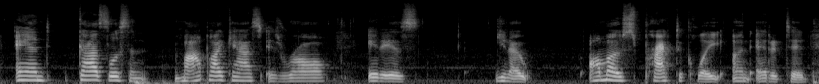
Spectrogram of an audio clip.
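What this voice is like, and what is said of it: Southern American accent. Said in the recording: “I say y'all, and I say fix it, and I'm from the South ... They're not gonna like my accent.”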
